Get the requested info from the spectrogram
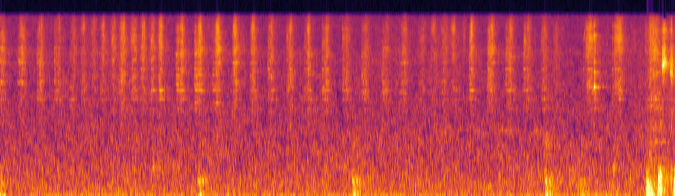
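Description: Faint, rapid, even scratching of a paintbrush dry-brushing white paint onto a ceramic turkey lantern, stroke after stroke.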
